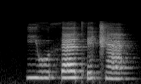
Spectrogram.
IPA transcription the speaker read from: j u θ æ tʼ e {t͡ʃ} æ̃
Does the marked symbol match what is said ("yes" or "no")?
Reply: yes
